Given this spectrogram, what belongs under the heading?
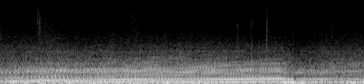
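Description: A 2018 BMW M5 F90 engine revs hard under acceleration, a loud, steady rising drone that climbs in pitch, then drops sharply as it shifts up, heard alone without talk.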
